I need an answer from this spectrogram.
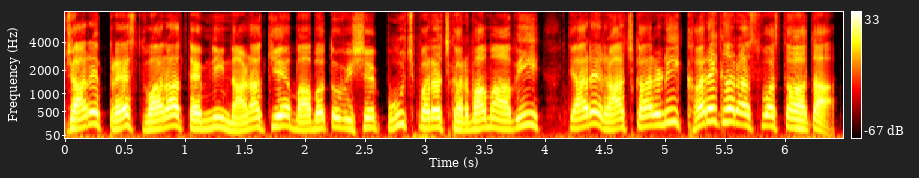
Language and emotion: Gujarati, angry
